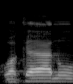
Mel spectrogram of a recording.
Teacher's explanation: کاف جو ہے اس کو موٹا نہیں کرنا، باریک پڑھنا ہے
